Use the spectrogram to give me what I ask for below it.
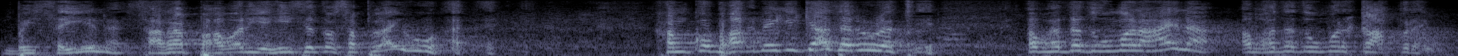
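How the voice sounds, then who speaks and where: A male preacher telling stories in a sermon, swinging dramatically between hushed asides and fervent shouts and asking the audience to repeat after him. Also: very high voice, lively intonation, slight background noise. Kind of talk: sermon storytelling. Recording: reverberant hall.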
